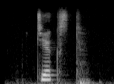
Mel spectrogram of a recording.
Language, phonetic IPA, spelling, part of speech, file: Russian, [tʲekst], текст, noun, Ru-текст.ogg
- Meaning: 1. text, wording 2. lyrics 3. transcript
